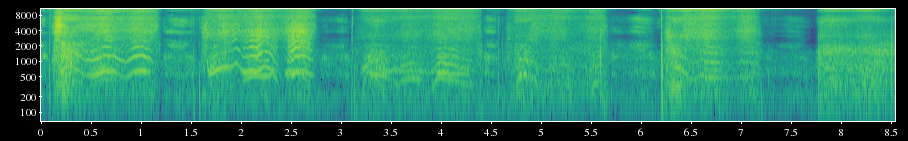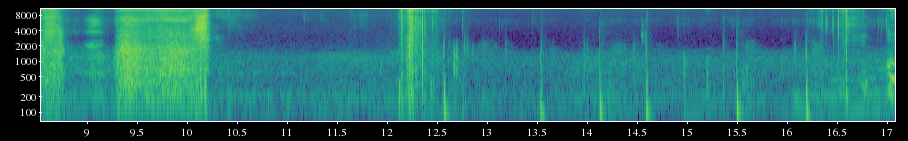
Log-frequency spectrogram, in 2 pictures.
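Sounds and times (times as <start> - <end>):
soft thumps and knocks: 13.5 - 16.5.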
